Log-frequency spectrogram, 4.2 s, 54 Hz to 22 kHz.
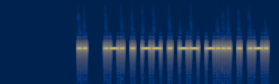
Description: Morse code, heard as a keyed tone, about 30 wpm, 700 Hz. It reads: I REMEMBER
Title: Sentences from Top 1000 Words - Review Part 1 - 30wpm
